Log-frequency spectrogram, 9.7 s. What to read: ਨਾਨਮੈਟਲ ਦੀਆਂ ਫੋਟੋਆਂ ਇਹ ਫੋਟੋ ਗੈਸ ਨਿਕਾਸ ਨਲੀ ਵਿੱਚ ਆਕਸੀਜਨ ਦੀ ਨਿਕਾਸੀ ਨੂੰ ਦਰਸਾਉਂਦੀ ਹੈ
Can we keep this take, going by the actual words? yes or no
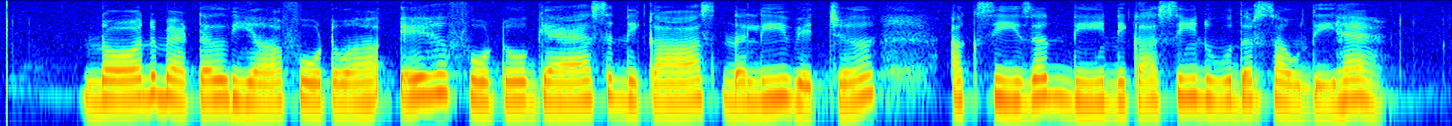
yes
